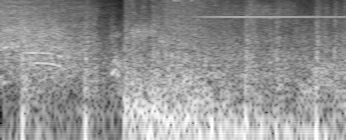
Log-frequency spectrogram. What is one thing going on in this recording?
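A loud explosion booms and debris rattles down.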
